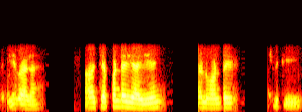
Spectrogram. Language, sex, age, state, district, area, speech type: Telugu, female, 45-60, Andhra Pradesh, Krishna, rural, conversation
